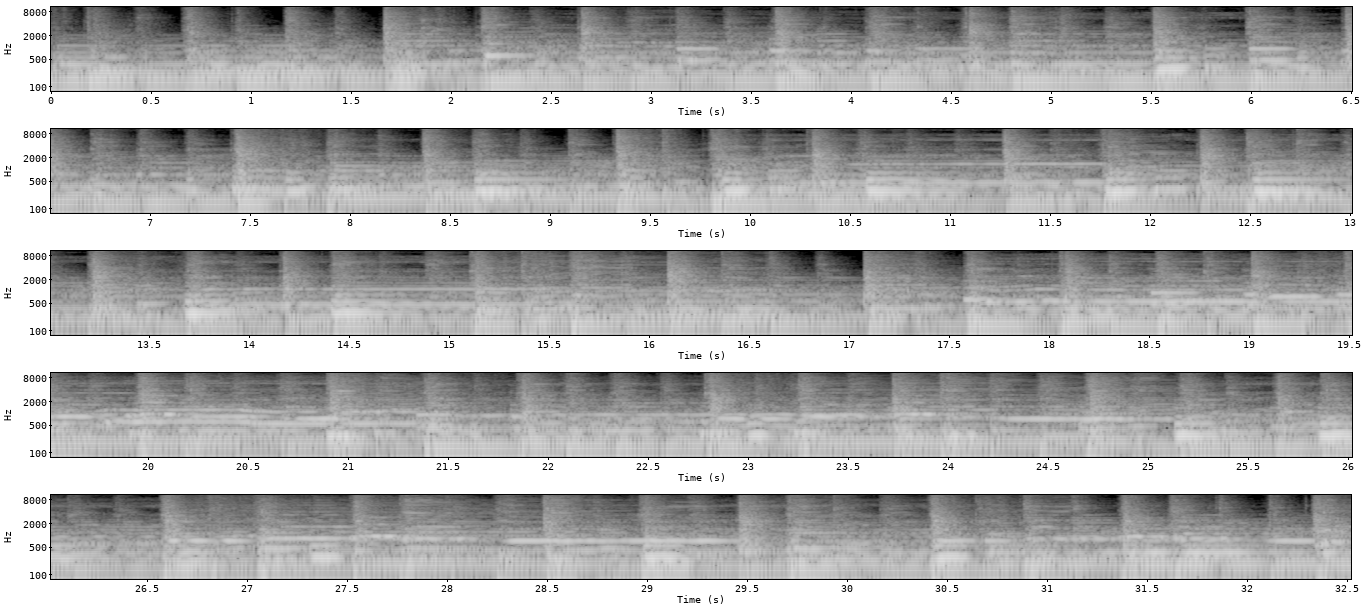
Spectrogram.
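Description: A small band playing an instrumental jam: an archtop guitar strummed and picked over sustained low keyboard chords that change every couple of seconds. A higher melody line comes in during the second half.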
